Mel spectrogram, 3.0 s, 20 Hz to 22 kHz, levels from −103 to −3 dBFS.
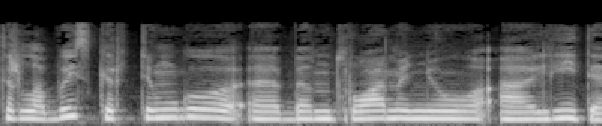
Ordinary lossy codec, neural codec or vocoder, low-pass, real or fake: MP3, 48 kbps; autoencoder, 48 kHz, 128 numbers a frame, DAC-VAE, trained on Japanese speech; 14.4 kHz; fake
